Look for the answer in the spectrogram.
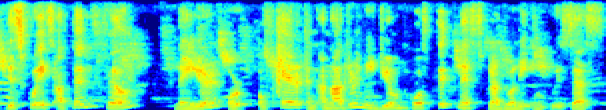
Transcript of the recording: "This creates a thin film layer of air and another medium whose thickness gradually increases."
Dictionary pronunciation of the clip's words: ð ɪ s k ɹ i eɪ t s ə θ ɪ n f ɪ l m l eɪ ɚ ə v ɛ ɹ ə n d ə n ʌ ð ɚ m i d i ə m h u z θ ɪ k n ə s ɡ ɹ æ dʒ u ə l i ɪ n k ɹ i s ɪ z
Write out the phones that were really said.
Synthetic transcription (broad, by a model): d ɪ s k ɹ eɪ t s ə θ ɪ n f ɪ l m l eɪ ɚ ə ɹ ɛ ɹ ə n d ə n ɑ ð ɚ m i d i ə m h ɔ s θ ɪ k n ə s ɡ ɹ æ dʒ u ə l i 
